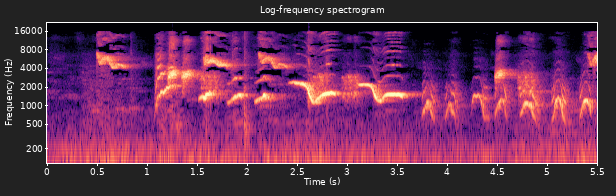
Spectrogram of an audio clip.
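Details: Black-throated laughingthrush, a kept songbird, singing in a way meant to stimulate young birds to start singing: a loud, varied run of harsh, squawky and slurred whistled phrases, some high and sharp, then a quicker series of rising notes near the end.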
